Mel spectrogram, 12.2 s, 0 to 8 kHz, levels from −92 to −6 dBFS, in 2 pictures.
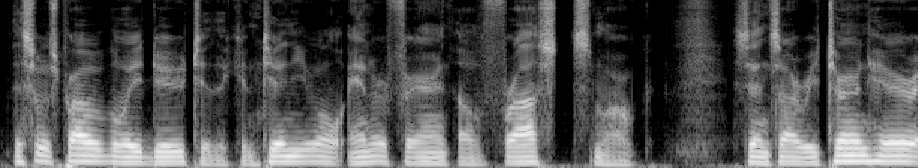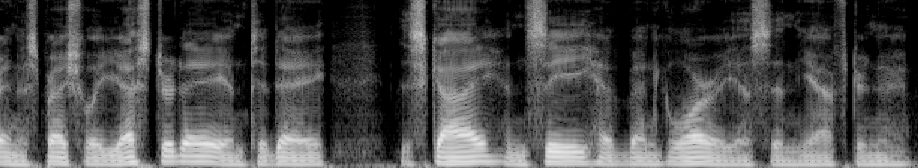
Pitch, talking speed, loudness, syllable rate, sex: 90 Hz, 150 wpm, -19 LUFS, 4.7 syllables/s, male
